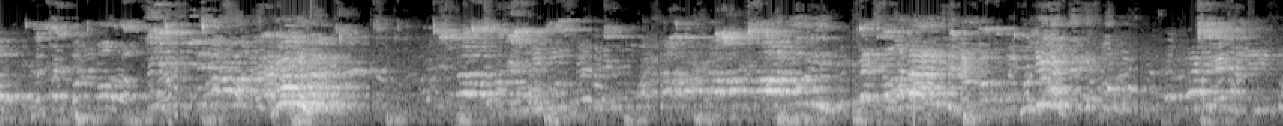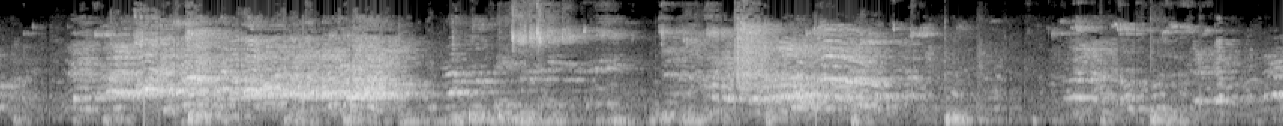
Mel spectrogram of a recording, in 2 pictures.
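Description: A basketball bounces on a wooden floor in an echoing gym.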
